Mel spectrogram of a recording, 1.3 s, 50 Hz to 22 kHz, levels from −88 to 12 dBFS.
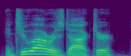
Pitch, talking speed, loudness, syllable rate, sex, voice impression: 150 Hz, 185 wpm, -14 LUFS, 4.6 syllables/s, male, masculine, adult-like, tensed, powerful, hard, clear, intellectual, wild, lively, slightly strict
